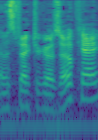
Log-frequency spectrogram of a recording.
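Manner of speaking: ordinary talk, nothing marked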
